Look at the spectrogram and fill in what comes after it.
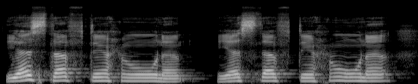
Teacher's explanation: सीन की सीटी बारीक होगी, ता को नरम से अदा करेंगे , फा के साथ मिलाएंगे, अगले ता को नरम से अदा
